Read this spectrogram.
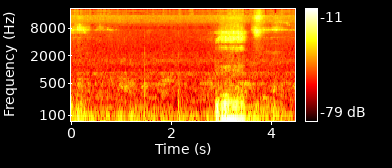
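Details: Female golden retriever sleeping, with quiet low breathing then one deeper rumbling snore on a breath; snoring.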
